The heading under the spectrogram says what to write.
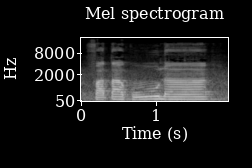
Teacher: واو ساکن سے پہلے پیش ہے، حروف مدہ ہے، اس کو ہم نے 1 الف کے برابر کھینچ کر پڑھنا ہے۔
